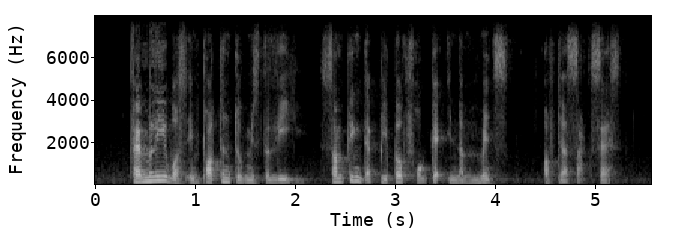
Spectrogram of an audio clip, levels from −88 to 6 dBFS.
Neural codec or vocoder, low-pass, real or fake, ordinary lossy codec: none; 7.2 kHz; real; Opus, 16 kbps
